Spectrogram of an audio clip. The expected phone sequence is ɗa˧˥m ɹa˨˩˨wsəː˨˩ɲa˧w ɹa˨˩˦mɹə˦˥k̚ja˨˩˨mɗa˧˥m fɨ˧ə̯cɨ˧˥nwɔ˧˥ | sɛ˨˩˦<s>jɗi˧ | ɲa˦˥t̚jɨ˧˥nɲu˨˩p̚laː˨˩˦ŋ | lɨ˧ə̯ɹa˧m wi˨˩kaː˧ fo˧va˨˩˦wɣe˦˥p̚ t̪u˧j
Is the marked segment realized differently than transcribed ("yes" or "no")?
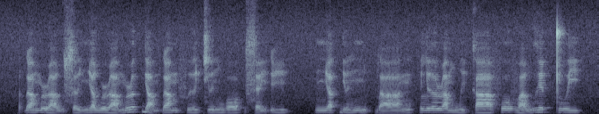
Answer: yes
